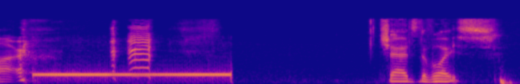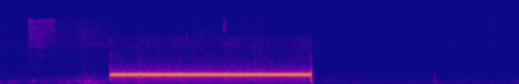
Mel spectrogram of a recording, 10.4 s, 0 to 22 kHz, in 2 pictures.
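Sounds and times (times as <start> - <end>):
speech: 0.0 - 0.6, 3.8 - 5.2
telephone dial tone while dialing a call: 0.5 - 2.3, 6.3 - 8.4.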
